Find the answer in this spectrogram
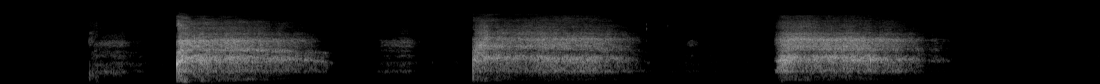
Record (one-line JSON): {"exhalation_length": "11.0 s", "exhalation_amplitude": 9652, "exhalation_signal_mean_std_ratio": 0.53, "survey_phase": "beta (2021-08-13 to 2022-03-07)", "age": "45-64", "gender": "Male", "wearing_mask": "No", "symptom_none": true, "smoker_status": "Never smoked", "respiratory_condition_asthma": false, "respiratory_condition_other": false, "recruitment_source": "REACT", "submission_delay": "2 days", "covid_test_result": "Negative", "covid_test_method": "RT-qPCR", "influenza_a_test_result": "Unknown/Void", "influenza_b_test_result": "Unknown/Void"}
